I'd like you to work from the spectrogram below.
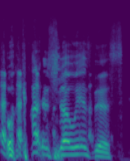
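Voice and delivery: high, slow, giggling disbelief; laughing. Real, not acted. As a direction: laugh through the words. Laughing at accent joke.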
